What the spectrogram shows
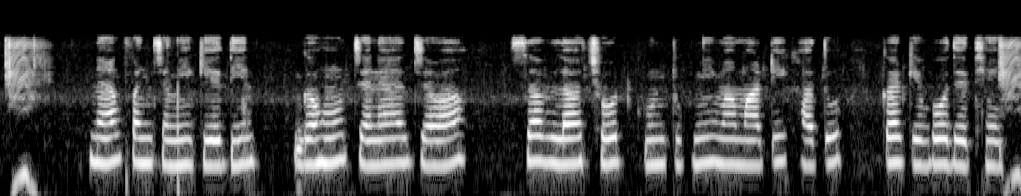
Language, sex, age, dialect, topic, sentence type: Chhattisgarhi, female, 18-24, Eastern, agriculture, statement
